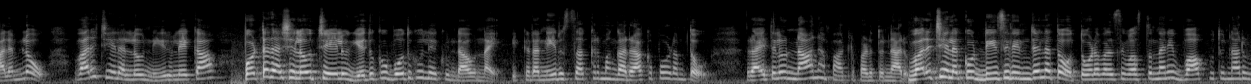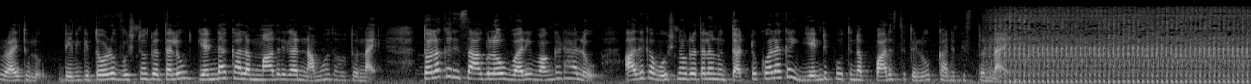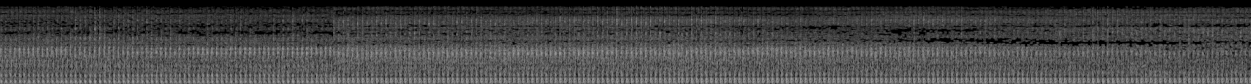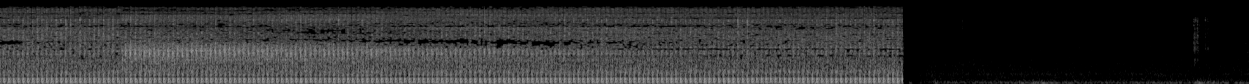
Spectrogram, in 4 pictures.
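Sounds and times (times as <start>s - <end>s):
small diesel engine running: 22.3s - 46.6s.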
